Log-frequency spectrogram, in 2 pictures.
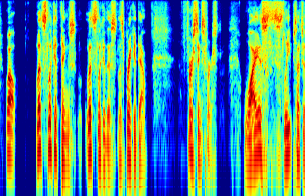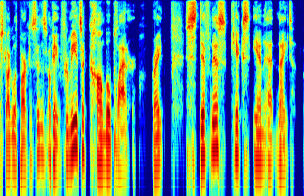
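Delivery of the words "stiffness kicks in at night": very slow, drawn-out, deliberate, word-by-word delivery. A speaker talking about sleep with Parkinson's says this part really slow. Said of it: "I'm going to said that really slow".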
